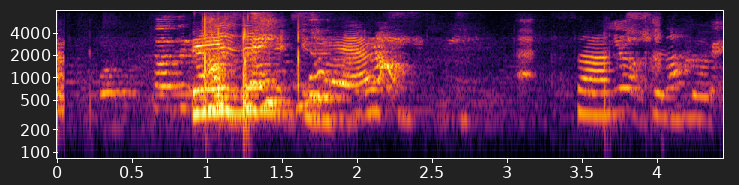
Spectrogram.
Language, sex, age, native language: Icelandic, female, 10, Icelandic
